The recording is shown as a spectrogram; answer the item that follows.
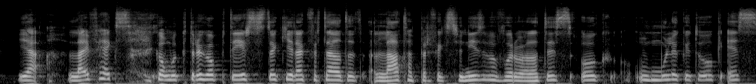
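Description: A woman's unremarkable speaking voice, medium in pitch, with fairly even intonation, a moderate pace and hardly any pauses. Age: 30s. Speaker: technical virtual assistant and trainer. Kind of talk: casual interview.

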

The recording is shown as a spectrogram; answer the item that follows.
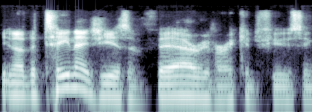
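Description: In a quiet background, a man with an Australian accent talks at medium pitch with lively intonation. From Australia (Adelaide). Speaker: pastor and author. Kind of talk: interview.

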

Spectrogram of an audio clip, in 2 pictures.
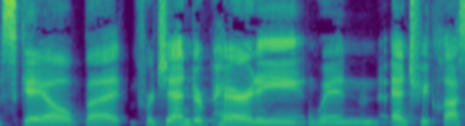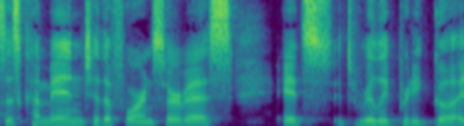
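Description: A woman with a Chicago accent speaks at a fairly quick pace in a fairly low voice, recorded very cleanly against a silent background. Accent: Chicago-area American. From US Midwest, Chicago southwest suburbs. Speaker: diplomat. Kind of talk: interview.

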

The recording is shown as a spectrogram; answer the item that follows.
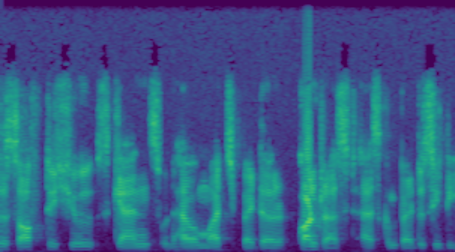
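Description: A man with an Indian accent, medium pitch and a moderate pace. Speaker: physician and PhD researcher. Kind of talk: casual chat.

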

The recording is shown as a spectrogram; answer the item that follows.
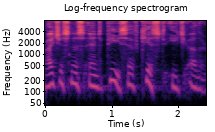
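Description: Somewhat breathy, a man speaks at a fairly slow pace with a fairly high pitch and ordinary pitch variation. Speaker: priest leading worship. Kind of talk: liturgical prayer service. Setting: church, recorded for online listeners. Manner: formal.

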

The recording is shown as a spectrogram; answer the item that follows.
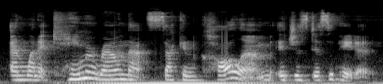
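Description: A woman's voice with ordinary pitch variation, over noticeable background noise. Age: 20s. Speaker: nurse. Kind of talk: storytelling interview.

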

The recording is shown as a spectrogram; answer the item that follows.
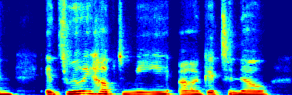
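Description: A woman with an American accent speaks at a moderate pace in a fairly high, somewhat breathy voice. Her pitch varies in an ordinary way, and the background is quiet. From Southern California. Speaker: non-profit founder and hairstylist. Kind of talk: interview.

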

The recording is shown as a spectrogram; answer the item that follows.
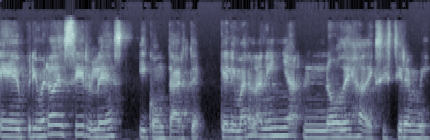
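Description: Fairly slow delivery with hardly any pauses, ordinary pitch variation, very even loudness, and noticeable background noise. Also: woman, medium pitch for a woman. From Cuba. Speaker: actress and podcast host. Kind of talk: interview.

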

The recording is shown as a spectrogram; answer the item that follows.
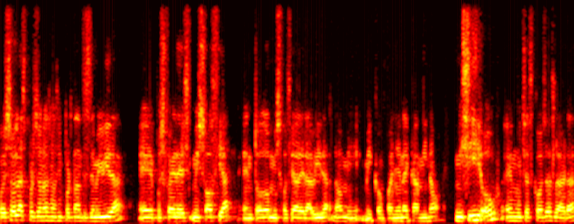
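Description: A man with a fairly high pitch talks at a moderate pace with hardly any pauses. His loudness stays very even and his intonation fairly even. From Spain, Asturias. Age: 30s. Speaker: entrepreneur and economist. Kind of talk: interview. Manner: hesitant with repeated words and fillers.

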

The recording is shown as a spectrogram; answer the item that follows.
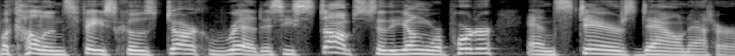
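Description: A woman's unremarkable speaking voice, medium in pitch with ordinary pitch variation, at a fairly slow pace, on a very clean recording with a silent background. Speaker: radio theatre narrator and podcast host. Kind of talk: dramatic narration. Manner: theatrical, campy, vividly descriptive.

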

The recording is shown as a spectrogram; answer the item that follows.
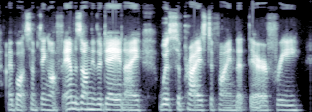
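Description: In a very clean recording with a silent background, a woman with vocal fry and a bright, sharp tone speaks fairly quickly at a very deep, low pitch in a monotone, flat intonation. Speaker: operations director at fashion circularity company. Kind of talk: casual interview chat.

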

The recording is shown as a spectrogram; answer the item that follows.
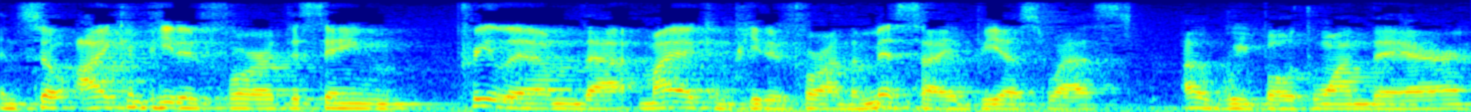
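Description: Medium pitch from a man, with noticeable background noise and an audible room echo. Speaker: drag pageant titleholder. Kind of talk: casual chat. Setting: conference room. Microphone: echo in room.

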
